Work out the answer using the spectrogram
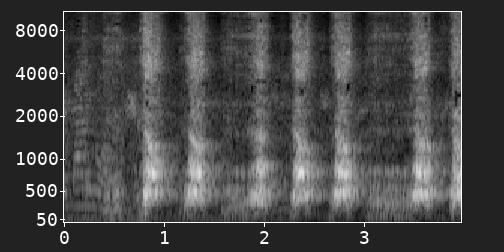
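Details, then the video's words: Guarding Tibetan Mastiff (Bhote Kukur) on a farm in Nepal, protecting the home without its owner, barking steadily in loud, resonant single barks about every half second after a quiet start. "घर र फार्ममा मालिक नहुदाको रक्षक || गोठालो भोटे कुकुर || Bhote Kukur || Tibetan Mastiff In Nepal"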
